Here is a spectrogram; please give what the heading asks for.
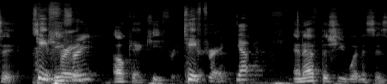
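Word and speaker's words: Qifrey: a male witch named help me with this pronunciation is it ke okay ke fre ke fre yep and after she Witnesses how he uses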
